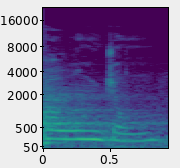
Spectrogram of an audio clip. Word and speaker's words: 사원증: When you pronounce 사원증, just a little bit gets stronger.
